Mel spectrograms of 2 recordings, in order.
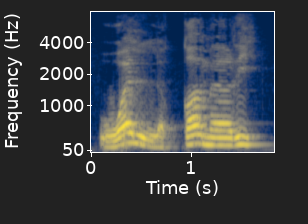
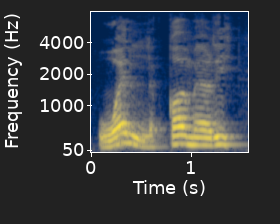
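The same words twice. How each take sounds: The two takes are said the same way.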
